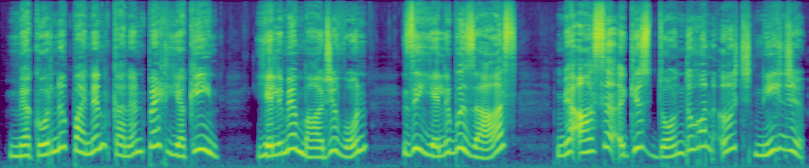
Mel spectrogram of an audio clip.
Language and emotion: Kashmiri, surprised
